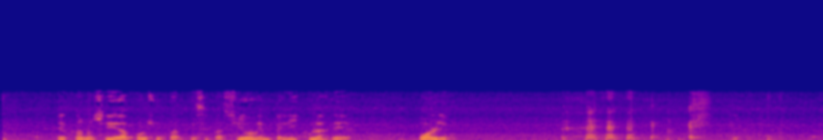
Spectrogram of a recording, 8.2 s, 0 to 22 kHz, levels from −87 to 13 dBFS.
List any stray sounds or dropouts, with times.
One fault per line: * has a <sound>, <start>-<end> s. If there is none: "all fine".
* has a laugh, 5.6-7.1 s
